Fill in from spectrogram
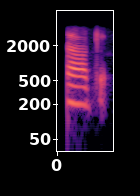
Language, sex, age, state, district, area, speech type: Malayalam, female, 18-30, Kerala, Kozhikode, rural, conversation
